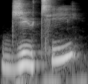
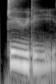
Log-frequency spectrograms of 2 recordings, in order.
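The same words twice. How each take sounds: First: A y sound follows the d. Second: The d goes straight into the vowel. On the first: "duty with the y" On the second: "in General American Pronunciation with j dropping"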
